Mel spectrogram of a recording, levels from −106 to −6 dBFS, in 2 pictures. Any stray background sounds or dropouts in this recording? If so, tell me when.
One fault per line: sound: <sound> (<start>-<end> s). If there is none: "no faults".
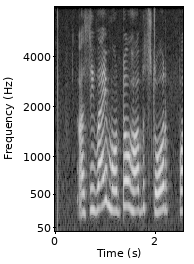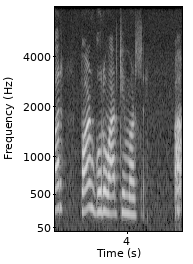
sound: laugh (4.9-5.1 s)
